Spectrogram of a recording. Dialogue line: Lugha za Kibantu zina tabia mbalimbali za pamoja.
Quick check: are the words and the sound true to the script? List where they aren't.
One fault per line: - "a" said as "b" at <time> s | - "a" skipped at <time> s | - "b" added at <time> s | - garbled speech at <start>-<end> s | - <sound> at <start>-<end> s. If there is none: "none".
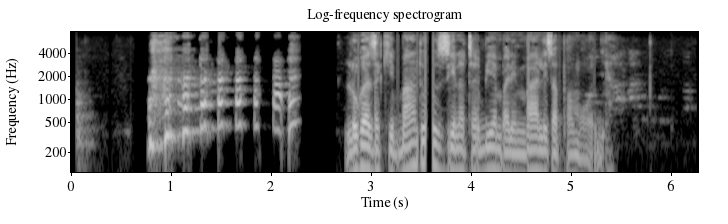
- laugh at 0.8-2.3 s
